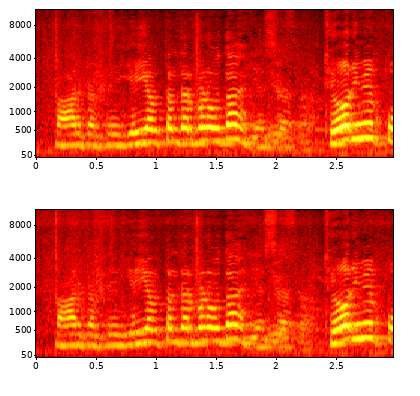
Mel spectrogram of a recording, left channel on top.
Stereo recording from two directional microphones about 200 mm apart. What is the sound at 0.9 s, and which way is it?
Speech, 25° left (ahead or behind).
